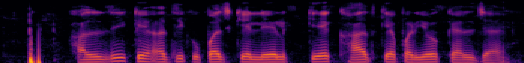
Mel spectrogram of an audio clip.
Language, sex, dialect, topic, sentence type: Maithili, male, Southern/Standard, agriculture, question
